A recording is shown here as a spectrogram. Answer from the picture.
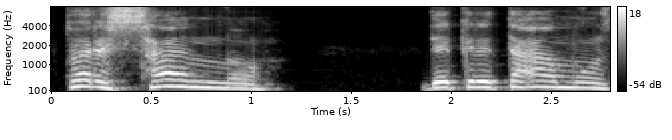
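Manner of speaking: high, very slow mocking proclamation of tú eres sano; hammed-up decree, each word dragged out; drawn-out mock decree. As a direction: stretch "Tú" and "sano" like a showy healer. The mock decree repeated, slower.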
